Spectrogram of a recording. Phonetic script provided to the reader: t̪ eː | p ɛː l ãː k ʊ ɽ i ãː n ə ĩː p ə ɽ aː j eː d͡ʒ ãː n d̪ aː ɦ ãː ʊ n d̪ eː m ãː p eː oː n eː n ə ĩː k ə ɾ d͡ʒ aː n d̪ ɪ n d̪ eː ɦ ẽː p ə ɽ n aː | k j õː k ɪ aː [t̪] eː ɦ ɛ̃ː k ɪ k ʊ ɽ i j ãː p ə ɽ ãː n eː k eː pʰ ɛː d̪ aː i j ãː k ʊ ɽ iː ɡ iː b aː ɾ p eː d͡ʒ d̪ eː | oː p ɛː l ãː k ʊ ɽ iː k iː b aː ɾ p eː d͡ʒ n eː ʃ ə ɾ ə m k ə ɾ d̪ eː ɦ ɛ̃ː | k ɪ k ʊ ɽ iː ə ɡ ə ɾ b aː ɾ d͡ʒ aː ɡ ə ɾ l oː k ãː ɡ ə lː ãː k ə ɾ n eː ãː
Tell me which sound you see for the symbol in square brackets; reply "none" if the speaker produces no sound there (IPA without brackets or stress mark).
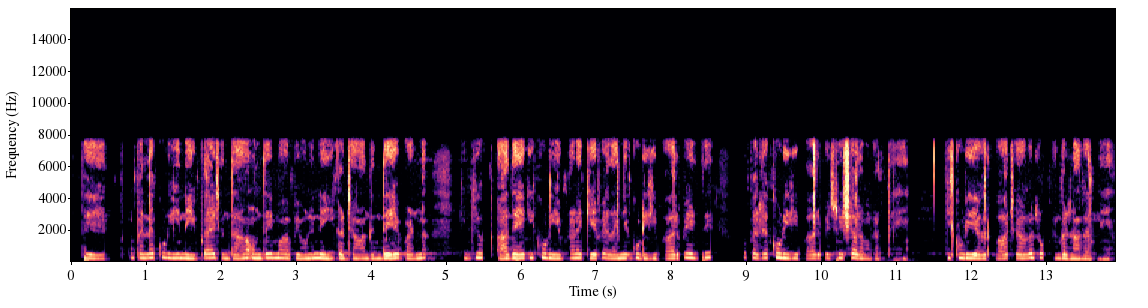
d̪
